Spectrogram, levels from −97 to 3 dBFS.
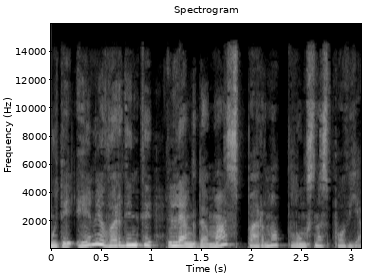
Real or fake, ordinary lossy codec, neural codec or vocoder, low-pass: fake; AAC, 48 kbps; vocoder, 48 kHz, 128 mel bands, Vocos; 14.4 kHz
